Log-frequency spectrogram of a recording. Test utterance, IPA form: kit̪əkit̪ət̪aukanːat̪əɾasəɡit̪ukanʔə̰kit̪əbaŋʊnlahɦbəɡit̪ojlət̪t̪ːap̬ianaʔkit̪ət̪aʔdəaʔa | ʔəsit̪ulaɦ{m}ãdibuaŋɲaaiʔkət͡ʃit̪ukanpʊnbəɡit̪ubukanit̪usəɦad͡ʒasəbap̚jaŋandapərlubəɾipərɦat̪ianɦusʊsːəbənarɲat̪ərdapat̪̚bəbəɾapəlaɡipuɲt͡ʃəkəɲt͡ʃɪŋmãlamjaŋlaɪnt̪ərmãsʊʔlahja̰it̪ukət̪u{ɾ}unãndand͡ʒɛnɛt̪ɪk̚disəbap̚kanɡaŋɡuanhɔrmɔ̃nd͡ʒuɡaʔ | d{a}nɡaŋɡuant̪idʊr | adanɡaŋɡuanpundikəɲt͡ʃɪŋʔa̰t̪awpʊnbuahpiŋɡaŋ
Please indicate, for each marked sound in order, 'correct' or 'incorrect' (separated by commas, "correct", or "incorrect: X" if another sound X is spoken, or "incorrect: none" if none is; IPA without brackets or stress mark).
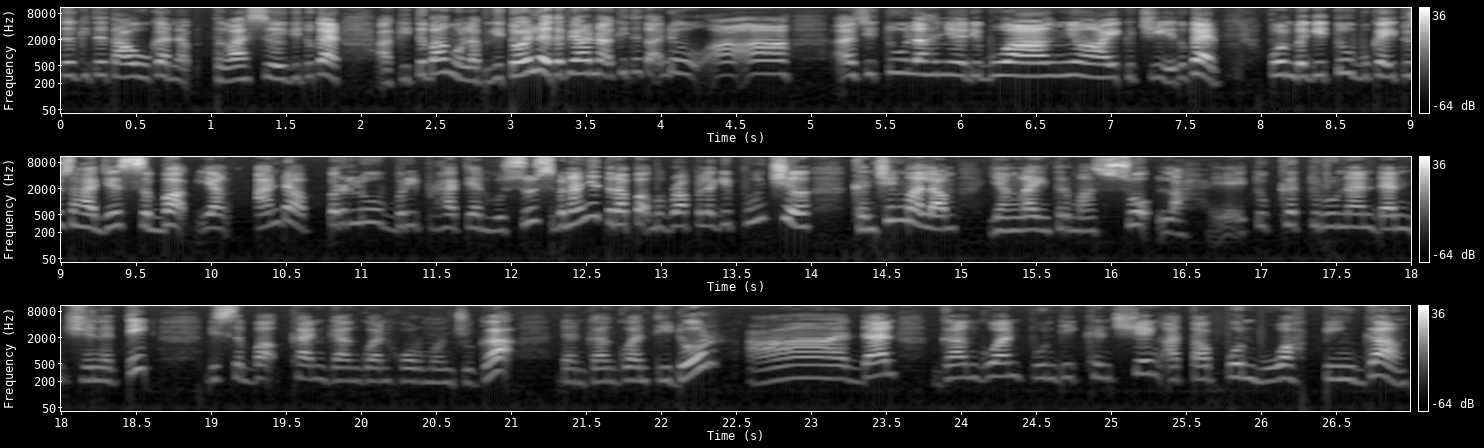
incorrect: ɲ, correct, correct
